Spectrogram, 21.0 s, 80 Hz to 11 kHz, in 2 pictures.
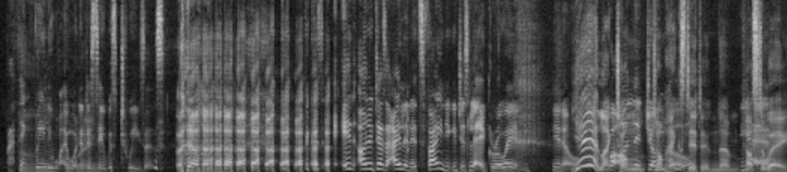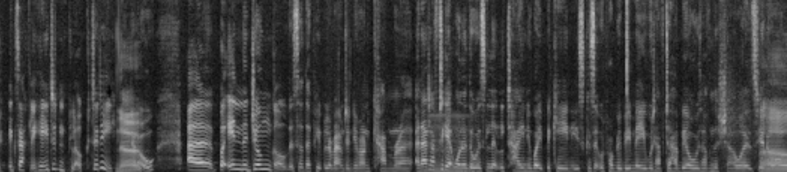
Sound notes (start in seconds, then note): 2.4 Tom laughs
